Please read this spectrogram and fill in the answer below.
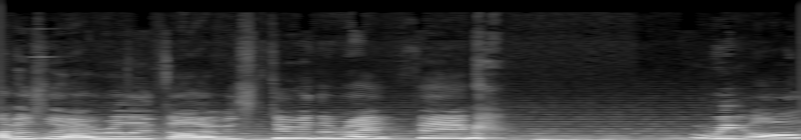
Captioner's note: crying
